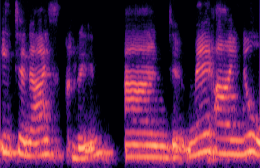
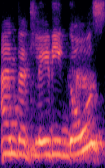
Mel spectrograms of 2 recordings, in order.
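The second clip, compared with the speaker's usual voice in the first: usual speaking voice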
